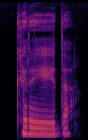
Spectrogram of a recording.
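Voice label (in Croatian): "kreda", Croatian; Mrežnik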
